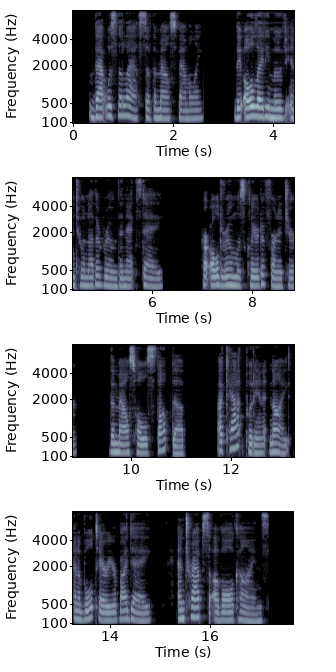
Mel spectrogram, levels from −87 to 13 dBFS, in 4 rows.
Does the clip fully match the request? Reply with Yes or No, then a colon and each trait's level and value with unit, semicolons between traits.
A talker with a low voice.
No: medium, 170 Hz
